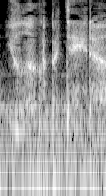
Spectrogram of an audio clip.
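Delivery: whispering. Calling someone close to tell them something, whispered. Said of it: "so I can whisper it to you".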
